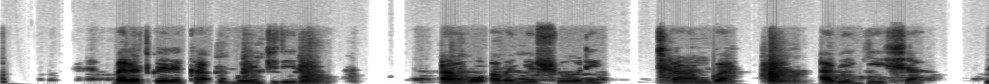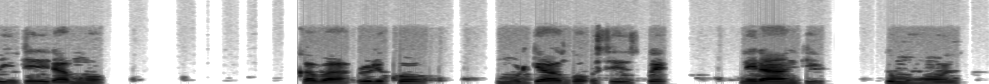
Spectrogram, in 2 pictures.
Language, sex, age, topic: Rundi, female, 18-24, education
